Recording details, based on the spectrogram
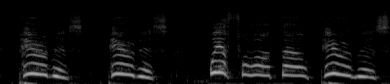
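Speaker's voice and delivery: very high, loud, projected put-on heroine voice. Recalling playing a Shakespeare role on stage, in a high-pitched Thisbe voice. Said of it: "I had to put on a high pitched voice".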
